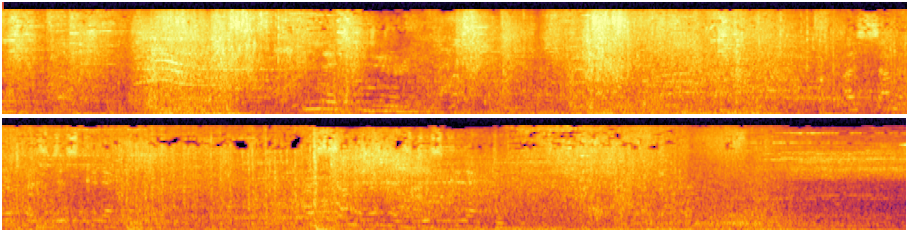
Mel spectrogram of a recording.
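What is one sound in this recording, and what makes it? Video game spells whoosh and crash during a hectic battle.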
